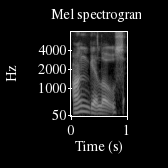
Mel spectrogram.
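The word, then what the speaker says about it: ἄγγελος: note one is that if you have two gammas in a row they're not pronounced just as G but as ng so this is where we get the word angel from comes from the Greek word Angello's alpha gamma gamma so that double gamma becomes an NG sound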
